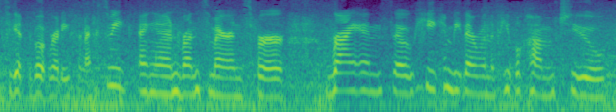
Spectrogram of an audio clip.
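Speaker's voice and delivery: ordinary delivery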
